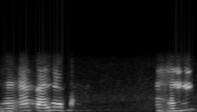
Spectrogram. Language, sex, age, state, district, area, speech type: Bengali, male, 18-30, West Bengal, Uttar Dinajpur, urban, conversation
